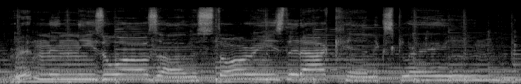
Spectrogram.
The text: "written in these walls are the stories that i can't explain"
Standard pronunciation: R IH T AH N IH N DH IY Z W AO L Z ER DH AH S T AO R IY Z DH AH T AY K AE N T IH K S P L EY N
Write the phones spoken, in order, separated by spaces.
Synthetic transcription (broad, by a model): R IH T N IH N DH IY Z W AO L Z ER DH AH S T AO R IY Z DH AH T AY K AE N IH K S P L EY N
